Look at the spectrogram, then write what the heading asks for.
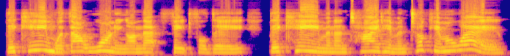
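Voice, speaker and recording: An older woman storyteller reading a children's story aloud in an expressive, measured way. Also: on the high side.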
